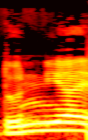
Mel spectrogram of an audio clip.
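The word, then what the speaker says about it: Dunya (دنيا): That the word dunya is not pronounced duya. The rule idgham is not applied here.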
